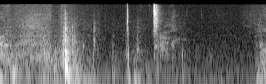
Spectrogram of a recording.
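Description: A few brief handling knocks and clicks: one sharper knock about half a second in, then two lighter clicks around a second in, with quiet between them.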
